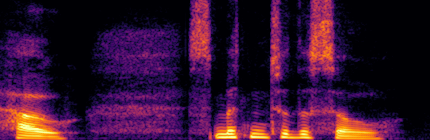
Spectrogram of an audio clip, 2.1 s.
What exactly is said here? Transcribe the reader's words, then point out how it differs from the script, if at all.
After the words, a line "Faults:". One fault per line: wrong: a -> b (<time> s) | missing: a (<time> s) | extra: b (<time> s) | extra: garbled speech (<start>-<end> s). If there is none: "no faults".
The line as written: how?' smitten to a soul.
how?' smitten to the soul.
Faults:
wrong: a -> the (1.4 s)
